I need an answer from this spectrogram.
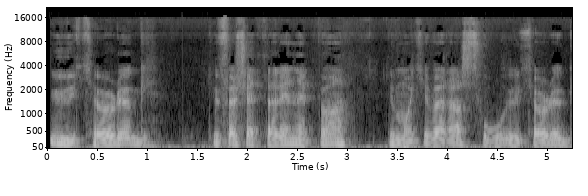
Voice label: utøLug, Numedalsmål; Adjektiv

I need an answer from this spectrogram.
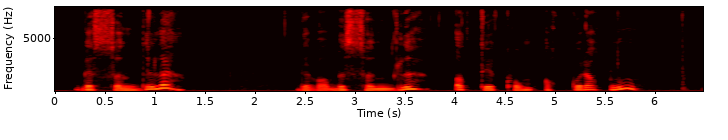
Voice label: besondele, Numedalsmål; Dæ va besøndele at de kåm akkutat no.

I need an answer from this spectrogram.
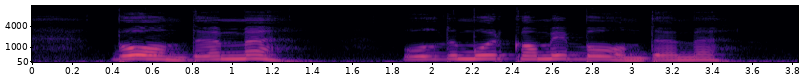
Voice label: "båndømme", Numedalsmål; Oldemor kom i båndømme

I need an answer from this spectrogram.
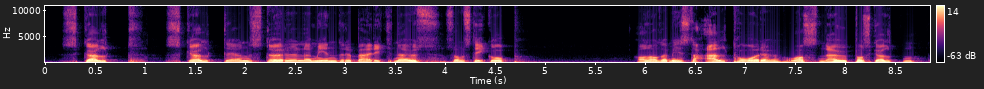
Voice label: "skolt", Numedalsmål

